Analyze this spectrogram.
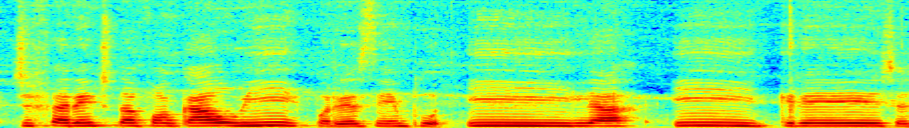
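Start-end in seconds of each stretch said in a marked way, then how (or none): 2.3-4.5 "ilha" and "igreja" said slowly with a half smile on the I; teacher demo, I stretched with a smile; half-smiling I. Shown as a demonstration. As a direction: smile through the I of "igreja", drawn out. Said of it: "a gente fala meio sorrindo".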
